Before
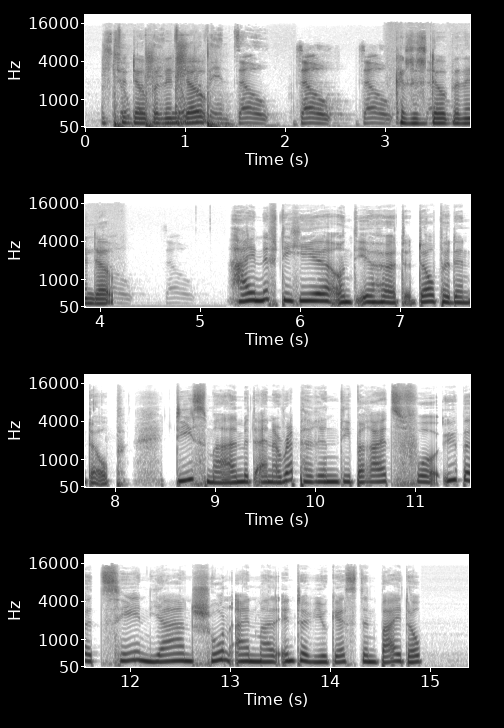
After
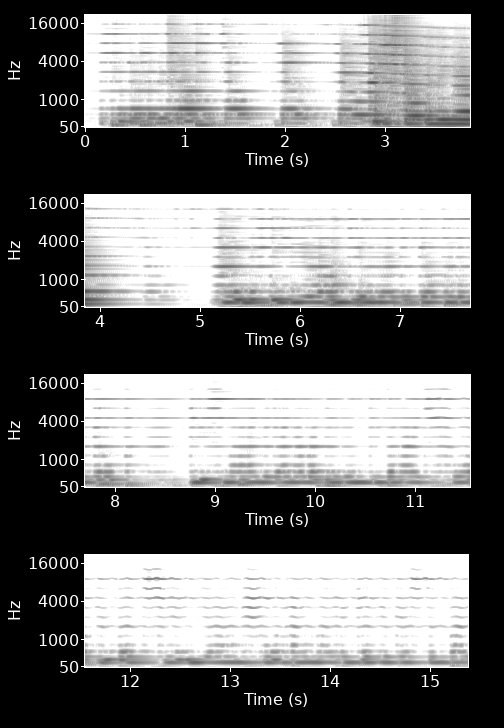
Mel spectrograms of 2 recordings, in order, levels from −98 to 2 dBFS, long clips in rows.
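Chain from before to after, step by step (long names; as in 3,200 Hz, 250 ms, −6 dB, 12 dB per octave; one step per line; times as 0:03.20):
every partial snapped to a pitch grid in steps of 6 semitones
source passing by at 0:03.28, 32 m/s, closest 19 metres
high-pass filter 110 Hz
in parallel at +2 dB: downward compressor, threshold −33 dBFS, peak gain reduction 17 dB
on the sum: soft clipping −18 dBFS, distortion −12 dB
resonators tuned to a chord G2 minor, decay 0.66 s
rotating-speaker cabinet horn 0.6 Hz, later 6.7 Hz, at 0:10.76
level +7 dB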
